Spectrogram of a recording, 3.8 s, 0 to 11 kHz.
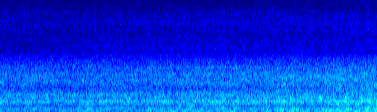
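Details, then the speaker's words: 1999 Honda Accord V6 (J30A1), stone cold, with new belt and head gasket done about a year and a half ago: steady, even idle with no ticking or knocking; clean and healthy. "No ticking, no knocking. The belt has been replaced. Head gasket was done a year or a half ago. Water pump idle's perfect."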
